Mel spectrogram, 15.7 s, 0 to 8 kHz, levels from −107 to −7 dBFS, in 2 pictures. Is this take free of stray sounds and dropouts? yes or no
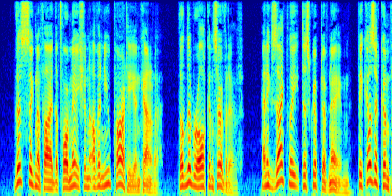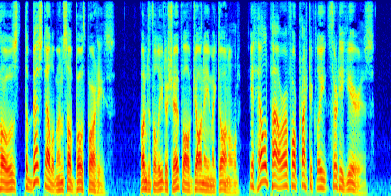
yes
